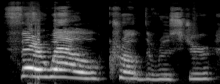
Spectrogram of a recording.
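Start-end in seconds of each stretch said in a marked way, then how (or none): 0.0-1.0 a loud, high, ringing farewell; ringing crow. Acted. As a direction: crow it out full and loud, like a rooster. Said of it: "a ringing crow".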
